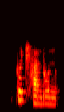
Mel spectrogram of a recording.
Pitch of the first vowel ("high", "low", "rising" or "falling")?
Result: high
